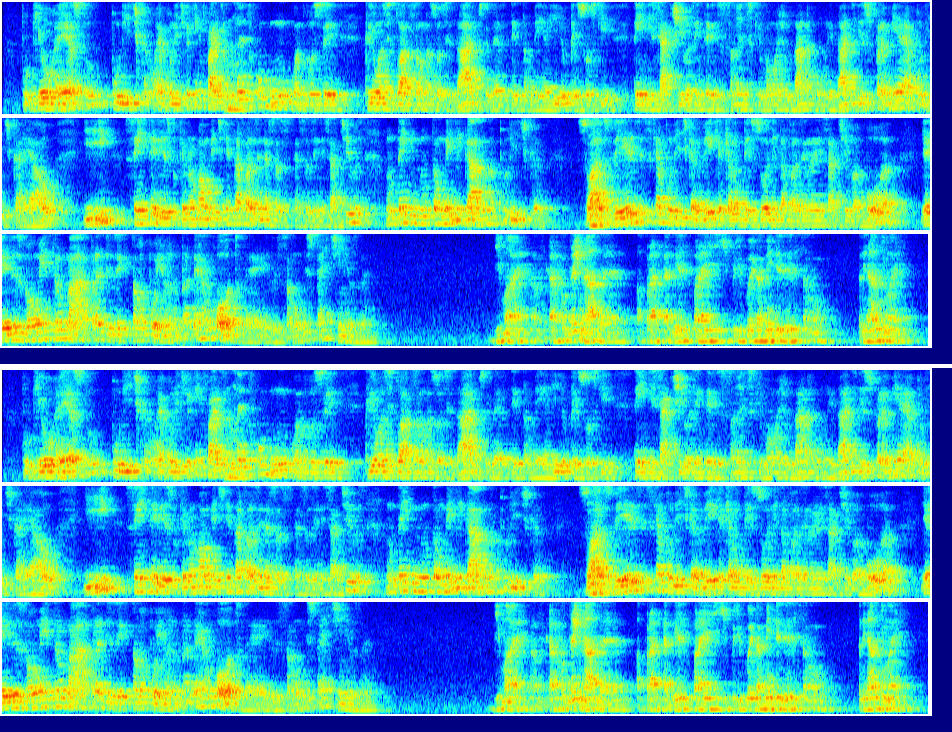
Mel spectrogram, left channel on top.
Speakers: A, on the left; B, on the right.
A: Porque o resto, política não é. Política quem faz é
B: não
A: o povo
B: é?
A: comum. Quando você cria uma situação na sua cidade, você deve ter também aí pessoas que têm iniciativas interessantes que vão ajudar na comunidade. Isso para mim é a política real e sem interesse, porque normalmente quem está fazendo essas, essas iniciativas não tem, não estão nem ligado na política. Só
B: Não,
A: às vezes que a política vê que aquela pessoa ali está fazendo uma iniciativa boa, e aí eles vão e entram lá para dizer que estão apoiando para ganhar o voto, né? Eles são espertinhos, né?
B: demais, cara. Os caras são treinados, é a prática deles para esse tipo de coisa, a mente deles são treinada demais.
